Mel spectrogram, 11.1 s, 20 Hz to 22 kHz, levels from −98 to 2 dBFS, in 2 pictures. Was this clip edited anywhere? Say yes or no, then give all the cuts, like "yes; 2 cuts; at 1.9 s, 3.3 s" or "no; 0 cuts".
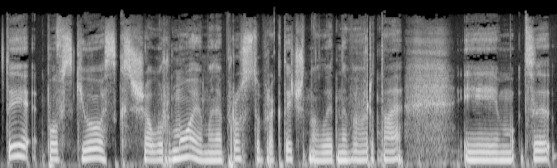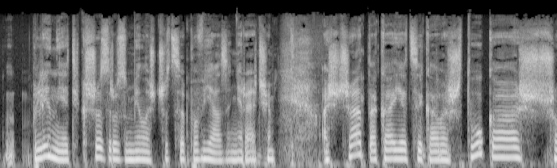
no; 0 cuts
